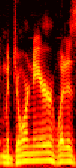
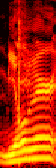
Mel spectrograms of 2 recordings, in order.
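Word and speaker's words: Mjölnir: How do you say Majornir? How do you say the Thor Hammer of Thor? I don't know. Majornin? Are you talking about Mjolnir?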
